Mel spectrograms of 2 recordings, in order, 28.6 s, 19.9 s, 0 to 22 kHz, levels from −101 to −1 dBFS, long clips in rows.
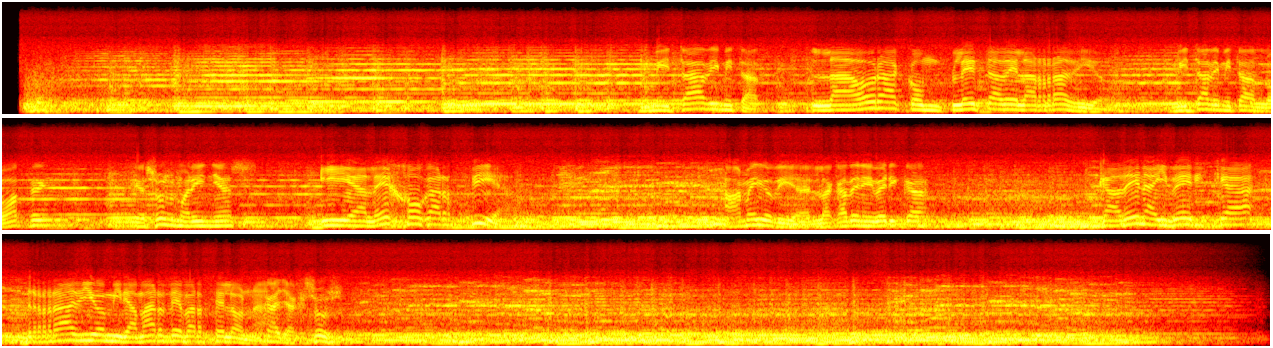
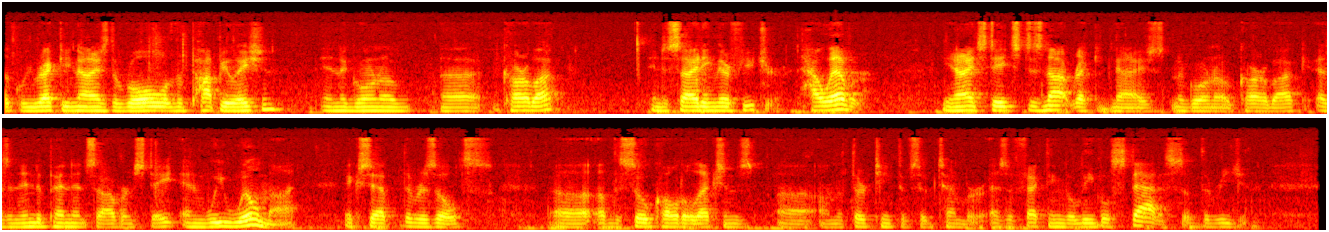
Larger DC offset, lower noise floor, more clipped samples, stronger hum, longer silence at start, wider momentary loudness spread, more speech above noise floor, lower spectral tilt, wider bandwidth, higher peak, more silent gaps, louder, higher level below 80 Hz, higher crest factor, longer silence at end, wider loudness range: neither; about the same, -39 dBFS vs -42 dBFS; neither; neither; first, 0.15 s vs 0 s; second, 6 LU vs 16 LU; about the same, 21 dB vs 19 dB; first, -7.5 dB/octave vs -5 dB/octave; about the same, 15 kHz vs 15 kHz; second, -4 dBFS vs 0 dBFS; neither; first, -19 LUFS vs -23 LUFS; second, -56 dBFS vs -48 dBFS; second, 14 dB vs 24 dB; about the same, 0.25 s vs 0.15 s; second, 2 LU vs 8 LU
